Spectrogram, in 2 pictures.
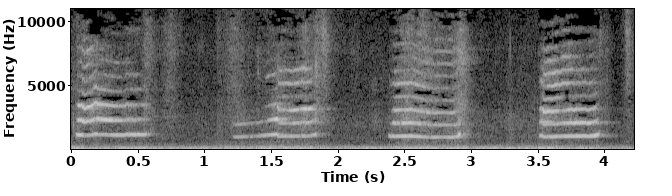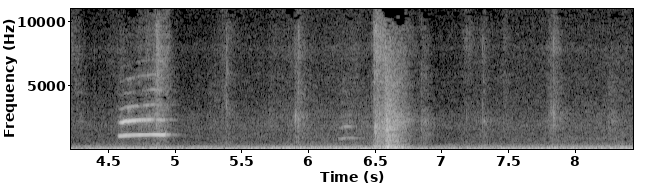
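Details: Tomcat in heat calling a female with five quick wavering meows, some bending upward, about one per second, followed by a brief knock or thump and a low constant hum.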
